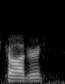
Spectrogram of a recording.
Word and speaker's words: Kadri: Yep, it's Kadri, so you pronounced it right there.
